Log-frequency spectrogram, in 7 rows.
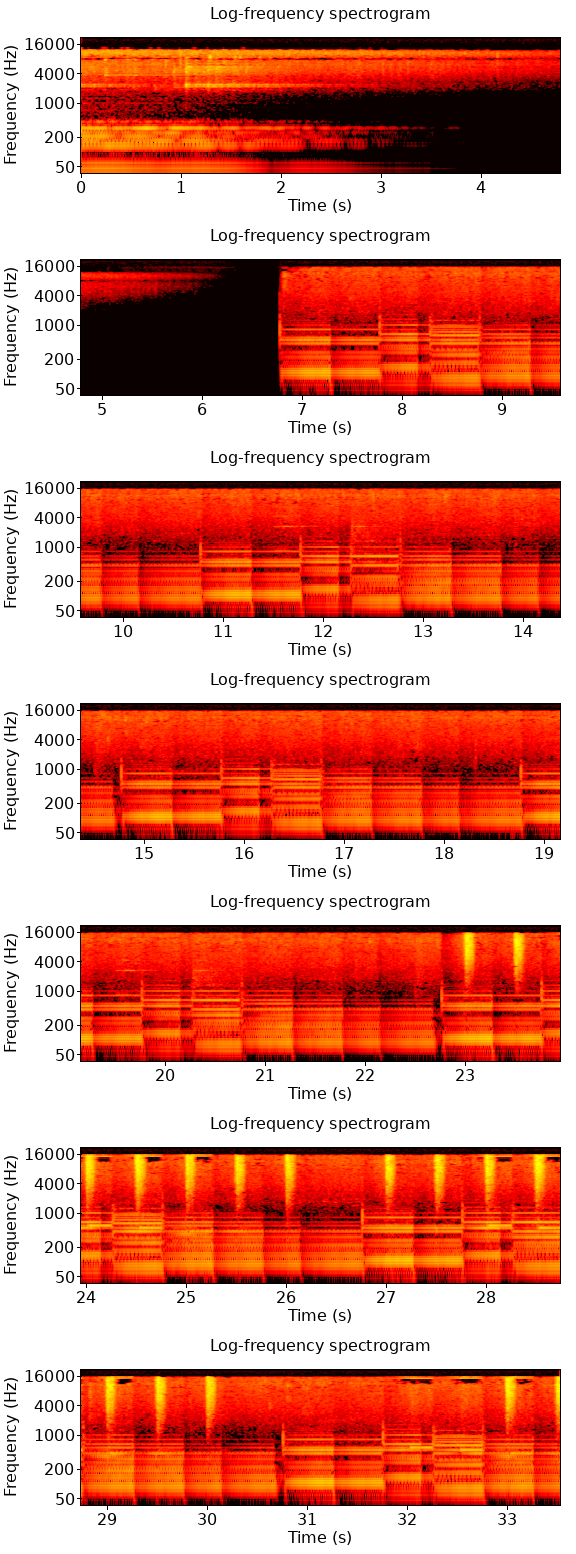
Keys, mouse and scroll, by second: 2.0 click, 5.2 click, 9.4 click, 9.8 middle click, 11.0-12.2 drag, 13.0 click, 14.8 click, 15.5 drag, 16.1 click, 17.6 click, 20.2 click, 22.7-27.1 drag, 27.8 click, 32.7 ctrl+s, 33.1 click.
